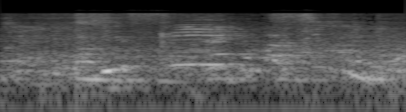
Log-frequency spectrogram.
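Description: Several children's voices talking and calling out at once, overlapping one another.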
